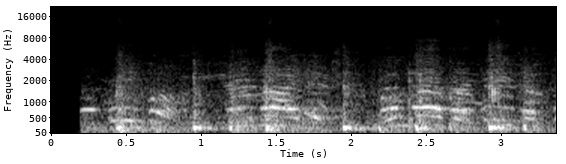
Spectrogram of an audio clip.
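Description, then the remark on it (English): A dense crowd of hundreds of protesters on the Minneapolis street where Alex Pretty was shot dead, demanding that ICE be withdrawn from the city; many voices overlap into a loud, continuous outdoor babble, with low thumps recurring at a steady, roughly half-second rhythm. “There are hundreds of protesters out on this street.”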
